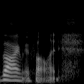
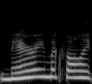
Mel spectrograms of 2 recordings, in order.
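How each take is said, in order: First: The first name begins with a V sound. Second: The first name begins with an M sound. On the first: The speaker calls it right. "M H is the v, the V sound" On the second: The speaker calls it wrong. "is it Mary McFarlane? No"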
